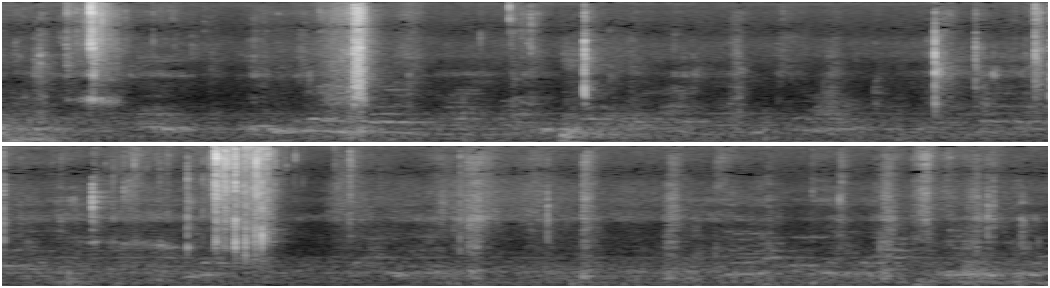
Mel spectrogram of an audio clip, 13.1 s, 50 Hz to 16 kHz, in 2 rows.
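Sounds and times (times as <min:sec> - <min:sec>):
chewing crunchy taco: 0:00.0 - 0:02.4, 0:03.1 - 0:13.0
loud crunches of biting: 0:07.1 - 0:08.4.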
